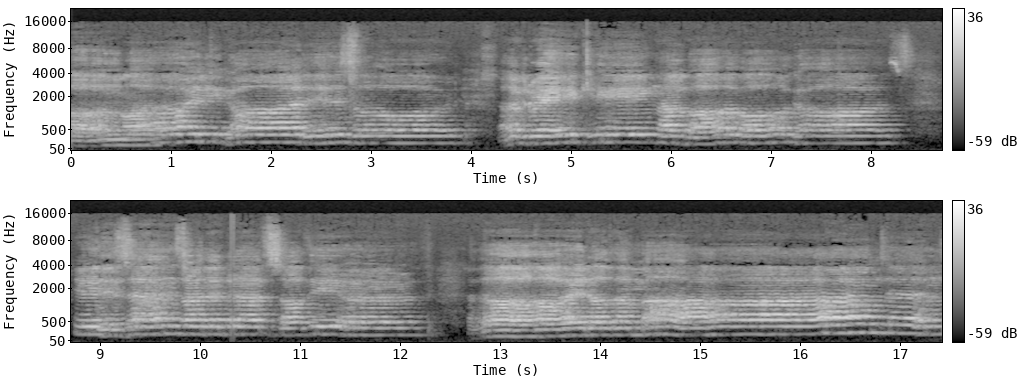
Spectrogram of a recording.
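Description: Unaccompanied liturgical plainchant: voices sing sustained phrases of about four seconds each, with a brief pause for breath between phrases.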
